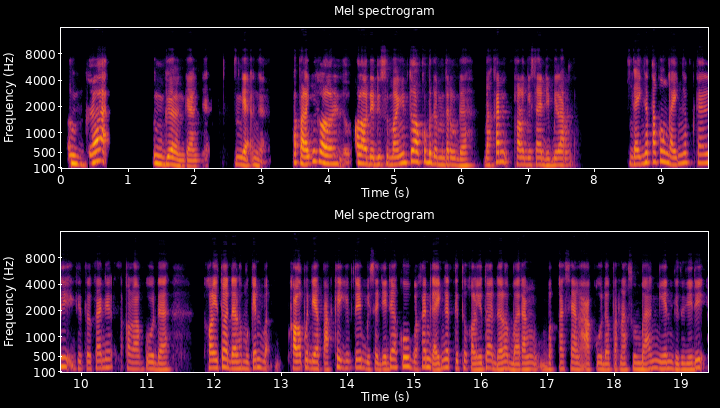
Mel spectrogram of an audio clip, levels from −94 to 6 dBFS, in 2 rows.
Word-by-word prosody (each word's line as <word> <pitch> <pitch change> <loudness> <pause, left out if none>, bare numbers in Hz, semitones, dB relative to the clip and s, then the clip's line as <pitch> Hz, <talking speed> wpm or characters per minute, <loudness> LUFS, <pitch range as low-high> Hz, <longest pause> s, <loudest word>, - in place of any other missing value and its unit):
Enggak, 215 +7 +6 0.7
enggak 190 -3 +4
enggak 145 -1 0
enggak, 140 - -13 0.4
enggak 175 -2 +3
enggak. 170 +8 -5 0.4
Apalagi 205 +2 +6
kalau 215 -3 +9 0.4
kalau 215 -2 +6
udah 185 -1 +3
disumbangin 190 +3 +1
tuh 265 - +6
aku 250 +1 -1
bener-bener 180 -4 0
udah 160 0 0 0.3
bahkan 170 +9 +2 0.2
kalau 180 -1 +1
bisa 175 +1 -1
dibilang 170 +1 -2 0.9
nggak 190 0 0
inget 235 +2 +1
aku, 245 +2 +2
nggak 180 -2 +2
inget 230 +2 -2
kali 225 0 -1 0.2
gitu 180 0 -8
kan 190 0 -1
ya. 210 - -3 0.2
Kalau 175 -3 -5
aku 165 - -12
udah 155 -1 +1 0.6
kalau 195 0 +3
itu 220 - -1
adalah 175 -1 +2
mungkin 195 +4 -2
ba - - -6 0.4
kalaupun 185 +2 +3
dia 175 - +5
pake 160 +7 -3 0.2
gitu 190 - -21
ya - - -10
bisa 165 +1 -3
jadi 205 +6 -1
aku 235 0 +3
bahkan 215 +6 -1
gak 150 -4 +3
inget 210 +1 -2
gitu 185 0 -7
kalau 155 -2 -3
itu 160 +5 -2
adalah 170 0 -1
barang 155 +2 -1 0.3
bekas 170 +2 -7
yang 160 -1 -1
aku 155 +2 -4
udah 150 0 -4
pernah 155 -1 -6
sumbangin 170 +3 -3
gitu. 155 +1 -4
Jadi 160 +6 -1
180 Hz, 185 wpm, -23 LUFS, 160-205 Hz, 0.9 s, kalau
